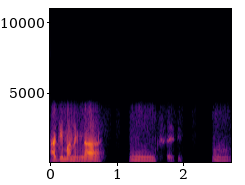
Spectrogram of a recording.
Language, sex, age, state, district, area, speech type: Tamil, male, 45-60, Tamil Nadu, Krishnagiri, rural, conversation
